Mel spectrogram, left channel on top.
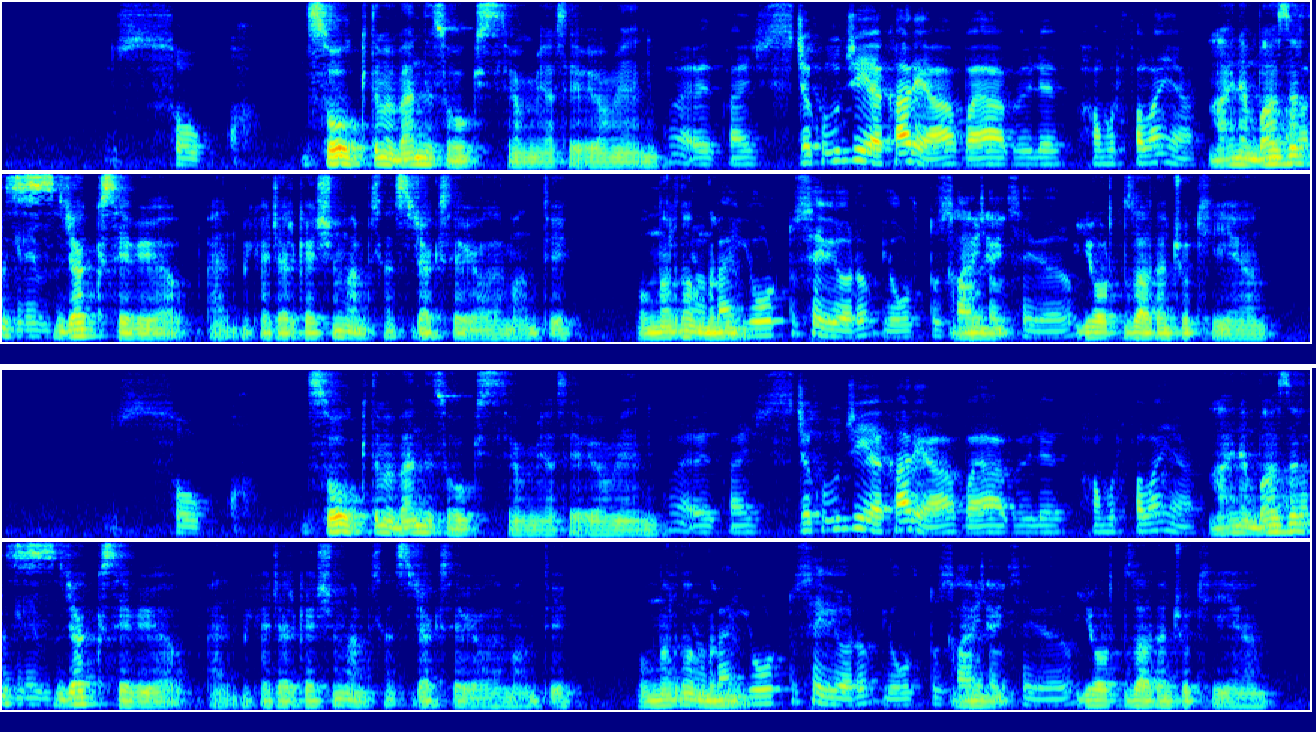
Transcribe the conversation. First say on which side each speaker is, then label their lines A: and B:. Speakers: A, on the left (about 35°); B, on the left (about 80°).
A: soğuk.
B: Soğuk değil mi? Ben de soğuk istiyorum ya seviyorum yani.
A: Değil mi? Evet bence sıcak olunca yakar ya. Baya böyle hamur falan ya.
B: Aynen bazıları
A: Ağır
B: da
A: gelebilir.
B: sıcak seviyor. Ben birkaç arkadaşım var mesela sıcak seviyorlar mantıyı. Onları
A: Bilmiyorum
B: da anlamıyorum.
A: ben yoğurtlu seviyorum. Yoğurtlu salçalı
B: Aynen.
A: seviyorum.
B: Yoğurtlu zaten çok iyi ya.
